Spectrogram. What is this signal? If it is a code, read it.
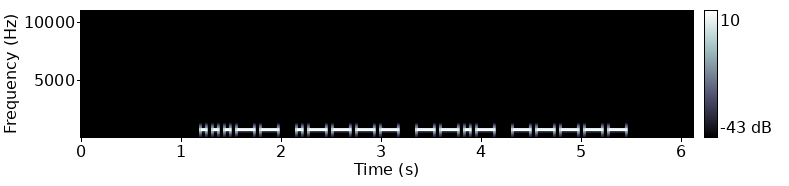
Morse code, heard as a keyed tone, about 20 wpm, 700 Hz. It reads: 31Q0
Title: Four Letter-Number Combinations - 20wpm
